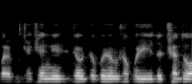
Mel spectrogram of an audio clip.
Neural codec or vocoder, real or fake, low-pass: codec, 16 kHz, 4 kbps, X-Codec, WavLM features, trained on Multilingual LibriSpeech; fake; 7.2 kHz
